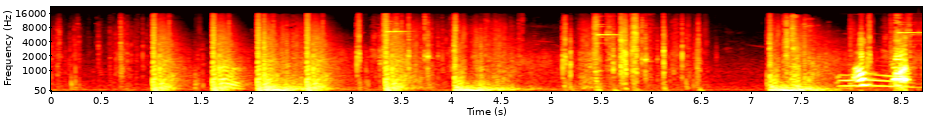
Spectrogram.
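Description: Rifle shots ring out sharply, one after another.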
